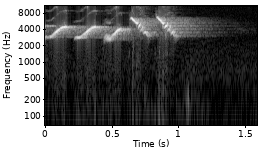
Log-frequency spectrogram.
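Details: Part of a cilada-style song from a Double-collared seedeater: bright, upward-sweeping whistled notes in quick succession, the last two sharper and more slurred, ending in a fading trill.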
